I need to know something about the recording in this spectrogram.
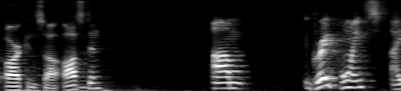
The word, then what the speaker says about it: Arkansas: mater down in uh our kansas if you wish greg it's pronounced arkansas austin um great points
